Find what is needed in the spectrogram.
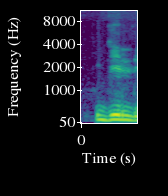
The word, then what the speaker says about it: Gil: Aslında Gil diye okunuyor İspanyolca'da ama şimdi aksan kattığımda insanların dalga geçeceğinden korktuğum için Gil diyeceğim.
